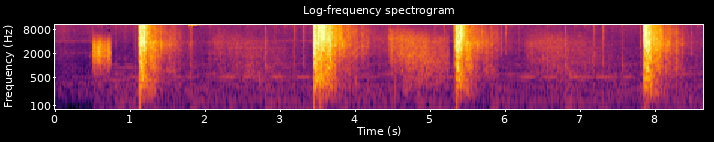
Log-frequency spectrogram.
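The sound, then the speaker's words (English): Four loud, sharp gunshots from an M4 rifle, an AR-15 equivalent, fired singly a couple of seconds apart, each a crisp crack with a short ringing tail. “It's one of my favorite guns. The AR-15 or its equivalent. It's an equivalent here. Yep, M4. Yep. All right, buddy, we'll let her rip.”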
